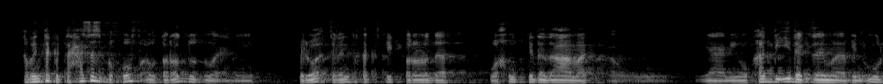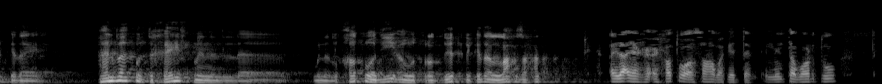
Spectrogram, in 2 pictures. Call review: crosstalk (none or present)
none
